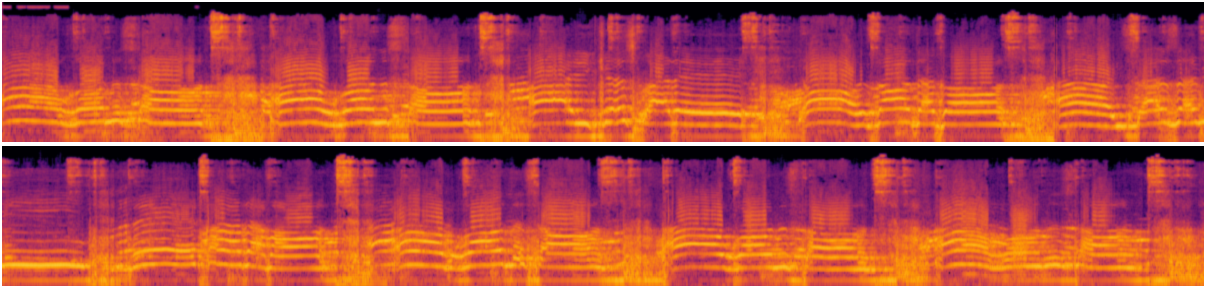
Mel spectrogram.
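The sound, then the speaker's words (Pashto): A group of kindergarten children sing a song together in high voices, keeping a steady, repeating tune that goes on without a break. “تېره ورځ یوه وړکتون ته تللی وم د هغوی ترانې وخت و چې د دغو کوچنیو ماشومانو وړتیاو ته واقعا هم که څوک وړکتونونو ته لاړ شي ډېر وخت سړی حیرانېږي. ترانه یې ویله ما دا ترې ثبت کړې ده”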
